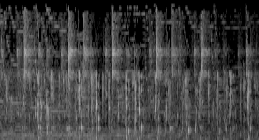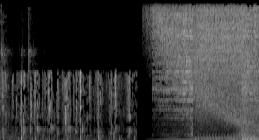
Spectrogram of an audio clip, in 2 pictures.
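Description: Water pours and splashes in a busy, irregular stream of drips and gurgles for several seconds, fairly loud, then stops abruptly as a different, steadier sound cuts in.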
